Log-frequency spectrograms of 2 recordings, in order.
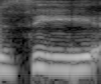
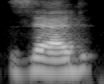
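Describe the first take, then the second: First: The letter is said the American way, zee. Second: The letter is said the non-American way, zed.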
